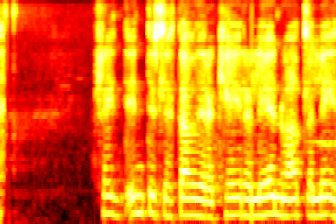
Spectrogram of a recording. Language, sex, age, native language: Icelandic, female, 40-49, Icelandic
